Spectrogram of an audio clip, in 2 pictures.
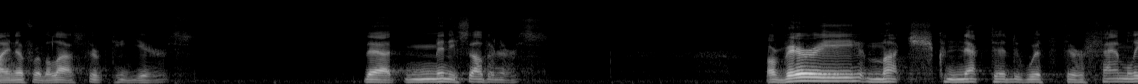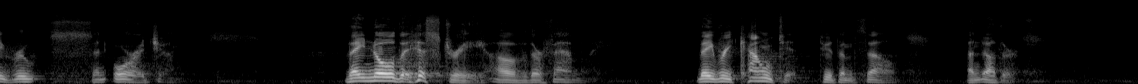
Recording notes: In his sermon, preached for the Second Sunday of Easter, April 19, 2020, at St. Philip's Church, Charleston. In this season of quarantine.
